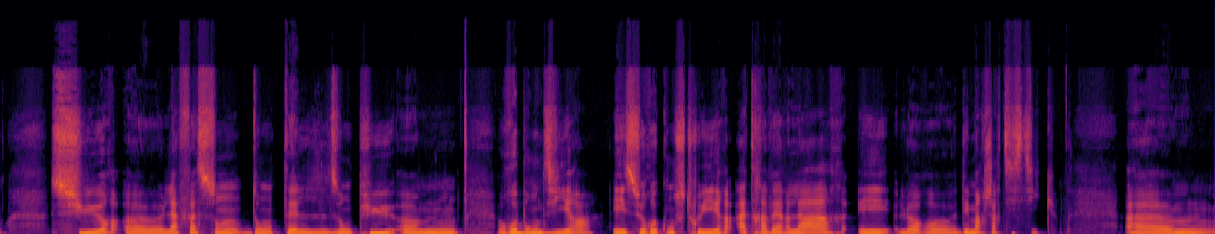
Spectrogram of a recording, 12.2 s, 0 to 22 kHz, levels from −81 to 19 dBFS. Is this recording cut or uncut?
uncut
